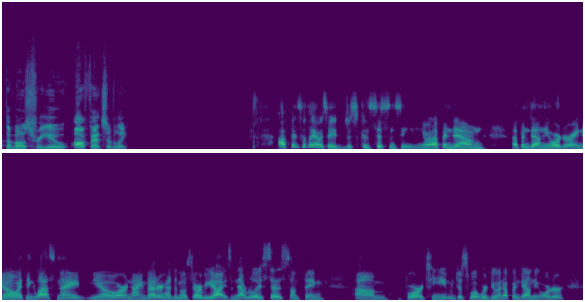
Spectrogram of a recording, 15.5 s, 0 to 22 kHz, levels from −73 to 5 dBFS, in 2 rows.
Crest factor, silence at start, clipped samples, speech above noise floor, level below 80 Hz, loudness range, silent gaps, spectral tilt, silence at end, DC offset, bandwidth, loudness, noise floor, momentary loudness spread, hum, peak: 20 dB; 0.05 s; under 0.1%; 61 dB; -86 dBFS; 6 LU; none; -3.5 dB/octave; 0.25 s; under 0.1%; 15 kHz; -26 LUFS; -87 dBFS; 11 LU; none; -6 dBFS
